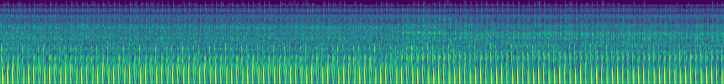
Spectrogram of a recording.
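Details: Atco Suffolk mower running with the choke off: a steady, even thumping at constant speed with no misses or rattles, running cleanly.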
